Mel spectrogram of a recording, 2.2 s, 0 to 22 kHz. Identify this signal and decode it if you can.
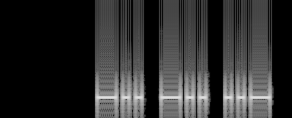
Morse code, heard as a keyed tone, about 25 wpm, 700 Hz. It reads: DDU
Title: All Cut Numbers - 3-Digit 25wpm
